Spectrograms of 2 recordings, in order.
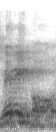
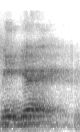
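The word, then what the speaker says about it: Minié: and what they call, what Americans mispronounce as mini ball. It was Minier, who was a captain, a French ordnance officer, who developed a conic-shaped bullet that had skirts on it.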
